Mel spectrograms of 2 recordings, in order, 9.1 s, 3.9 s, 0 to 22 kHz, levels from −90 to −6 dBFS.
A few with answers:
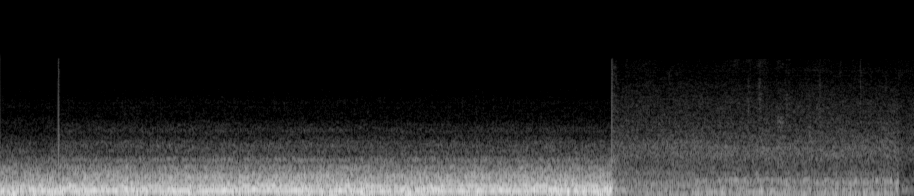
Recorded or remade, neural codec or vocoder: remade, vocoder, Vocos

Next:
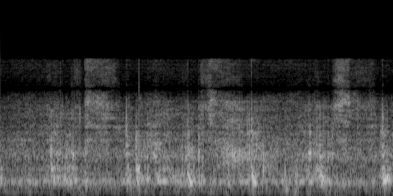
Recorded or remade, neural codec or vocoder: remade, vocoder, Vocos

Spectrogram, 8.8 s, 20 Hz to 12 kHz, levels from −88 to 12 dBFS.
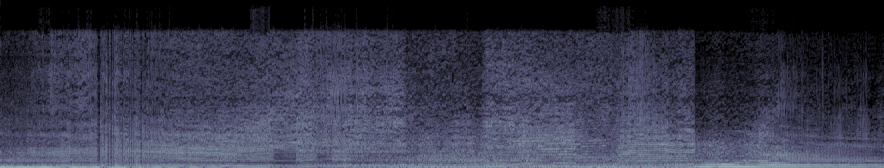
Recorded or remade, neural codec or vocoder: recorded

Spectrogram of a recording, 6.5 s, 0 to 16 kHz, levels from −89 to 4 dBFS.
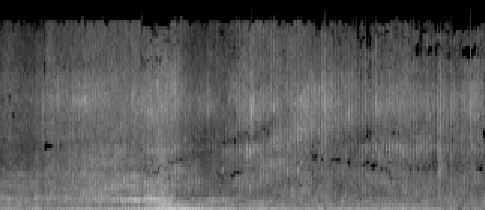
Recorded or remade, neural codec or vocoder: recorded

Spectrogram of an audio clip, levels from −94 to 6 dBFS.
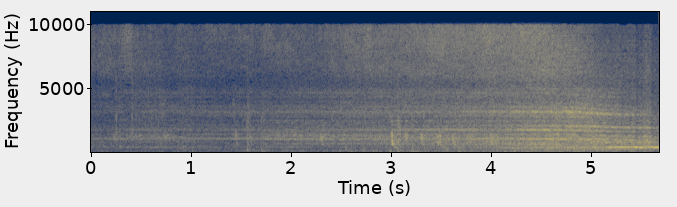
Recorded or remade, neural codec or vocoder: remade, vocoder, Vocos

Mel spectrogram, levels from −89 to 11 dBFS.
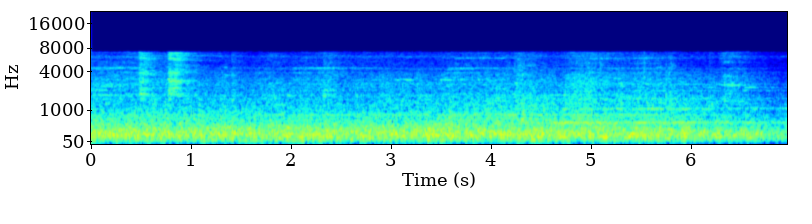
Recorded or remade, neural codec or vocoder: remade, vocoder, Vocos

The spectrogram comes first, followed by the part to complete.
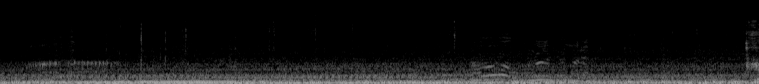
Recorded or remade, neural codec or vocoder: remade, vocoder, Vocos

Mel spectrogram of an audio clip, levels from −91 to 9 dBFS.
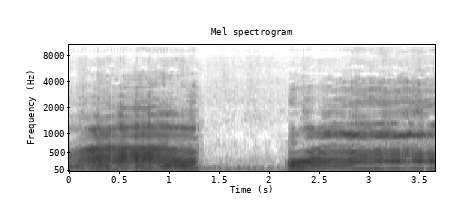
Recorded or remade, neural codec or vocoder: remade, vocoder, Vocos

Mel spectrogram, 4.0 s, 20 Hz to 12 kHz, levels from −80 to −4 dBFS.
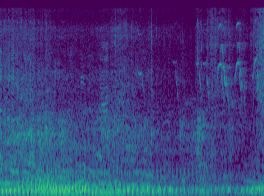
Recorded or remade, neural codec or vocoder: recorded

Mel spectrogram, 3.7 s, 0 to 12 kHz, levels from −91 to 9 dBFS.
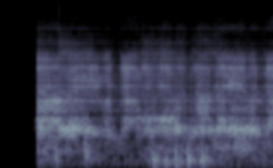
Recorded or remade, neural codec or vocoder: remade, vocoder, Vocos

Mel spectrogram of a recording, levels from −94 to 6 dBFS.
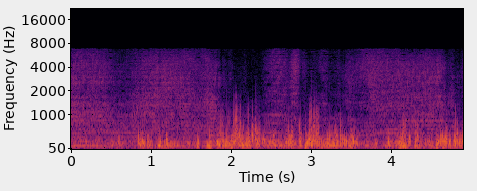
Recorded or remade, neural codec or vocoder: recorded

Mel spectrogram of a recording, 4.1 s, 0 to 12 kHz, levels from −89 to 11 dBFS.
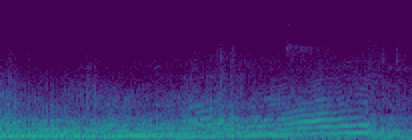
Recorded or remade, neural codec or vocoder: recorded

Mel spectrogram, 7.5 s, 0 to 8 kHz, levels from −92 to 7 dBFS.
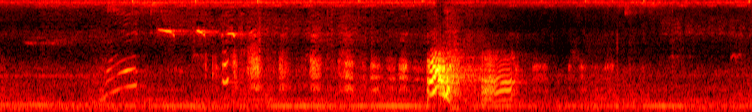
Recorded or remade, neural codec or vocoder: recorded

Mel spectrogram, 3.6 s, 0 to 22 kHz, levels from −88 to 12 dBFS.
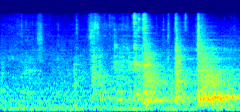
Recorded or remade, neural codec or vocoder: remade, vocoder, Vocos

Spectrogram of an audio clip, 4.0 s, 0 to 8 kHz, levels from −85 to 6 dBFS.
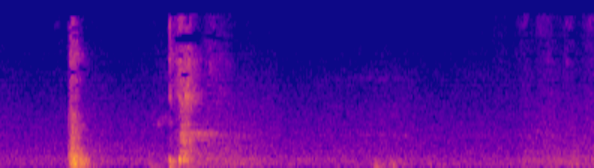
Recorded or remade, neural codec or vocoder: remade, vocoder, Vocos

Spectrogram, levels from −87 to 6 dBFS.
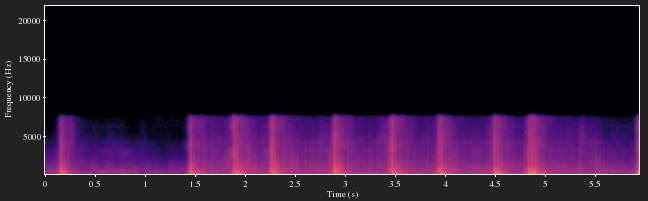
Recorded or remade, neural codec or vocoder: remade, vocoder, Vocos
